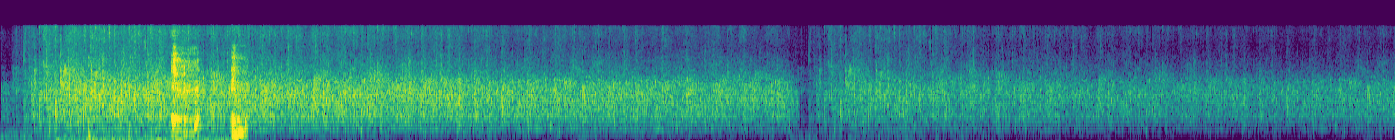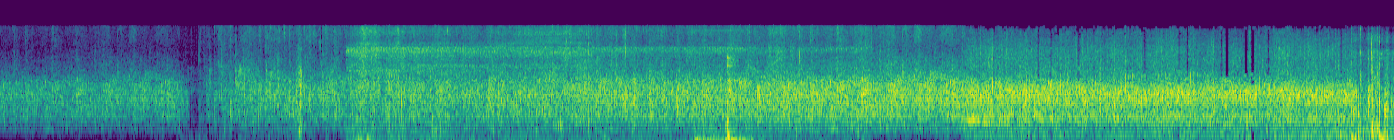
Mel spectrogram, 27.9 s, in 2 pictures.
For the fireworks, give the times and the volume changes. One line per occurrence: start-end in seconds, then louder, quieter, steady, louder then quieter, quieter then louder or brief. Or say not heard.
not heard.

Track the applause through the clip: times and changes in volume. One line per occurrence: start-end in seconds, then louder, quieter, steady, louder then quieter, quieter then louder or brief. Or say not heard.
0.0-27.8 quieter then louder.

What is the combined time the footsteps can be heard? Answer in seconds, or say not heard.
6 s.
